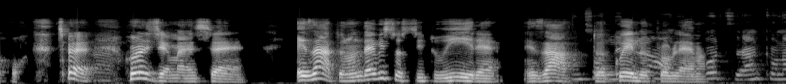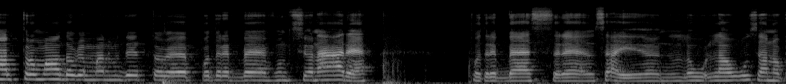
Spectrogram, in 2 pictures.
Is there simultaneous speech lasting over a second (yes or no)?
yes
